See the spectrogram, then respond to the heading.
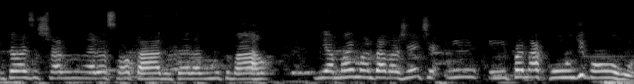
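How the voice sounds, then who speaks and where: The woman's pitch is high, with fairly even intonation. She moves at a moderate pace. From Brazil, southern Bahia (Ibirataia). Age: 60s. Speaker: ceramic sculptor. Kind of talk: interview. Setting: podcast booth at a chocolate festival.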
